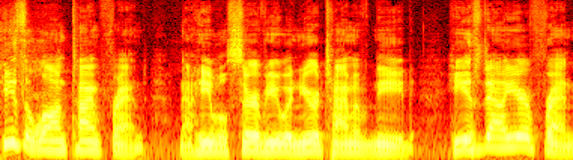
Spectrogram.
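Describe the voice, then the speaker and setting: In a booming, put-on character voice, a man speaks at a fairly high pitch and a moderate pace on a very clean recording with a silent background. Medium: read story. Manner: casual, relaxed.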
